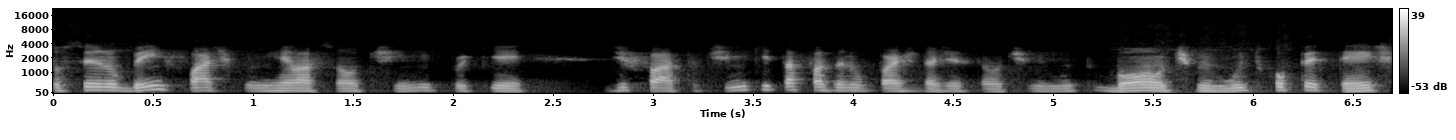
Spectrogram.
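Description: A man speaks in an unremarkable speaking voice. His intonation stays fairly even. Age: 20s. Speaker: software engineer, student association member. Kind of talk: casual interview.

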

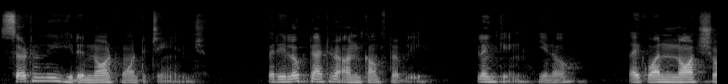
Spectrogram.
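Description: Someone reads aloud in a natural voice with ordinary pitch variation against a quiet background.

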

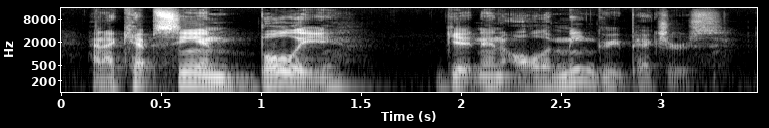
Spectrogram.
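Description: This man talks very fast. His voice sits at a medium pitch. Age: 30s. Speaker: rapper and concert promoter. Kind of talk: casual chat.

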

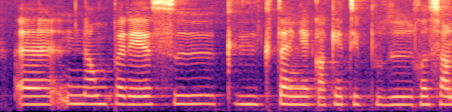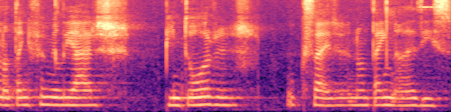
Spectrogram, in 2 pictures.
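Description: Medium-pitched female speech, monotone and flat in intonation, at a fairly slow pace over noticeable background noise. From Portugal, Covilhã (Serra da Estrela). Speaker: street art curator and architect. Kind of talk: casual interview.

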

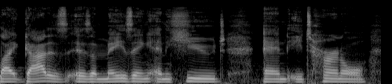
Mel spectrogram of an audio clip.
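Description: A man on a very clean recording, silent background. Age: 30s. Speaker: podcast host and worship leader. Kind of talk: solo podcast monologue. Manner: casual with frequent fillers and repetitions.

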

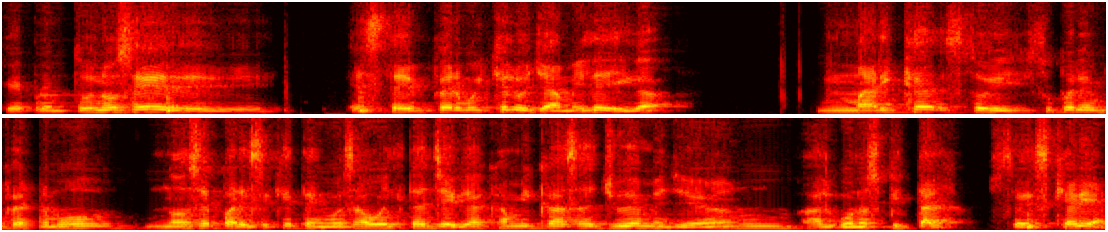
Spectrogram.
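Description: A man's fairly high-pitched voice at a fairly quick pace, monotone and flat, with very even loudness. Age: 20s. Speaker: podcast co-host. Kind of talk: casual chat.

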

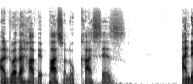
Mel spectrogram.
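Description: In a very clean recording with a silent background, a man with a Ugandan accent talks at a moderate pace. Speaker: podcast host and hip hop artist. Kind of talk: casual chat. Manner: animated, hesitant with frequent fillers.

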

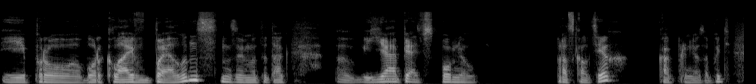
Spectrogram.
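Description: Very slow, with long, frequent pauses, a man speaks at a fairly low pitch with fairly even intonation. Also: quiet background. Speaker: podcast host. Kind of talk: casual interview. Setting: video call.

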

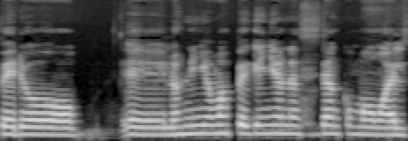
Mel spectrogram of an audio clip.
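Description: In a Chilean accent, a woman talks at medium pitch with fairly even intonation, the sound dry and close with no echo over a quiet background. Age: 40s. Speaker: art therapist. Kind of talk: interview.

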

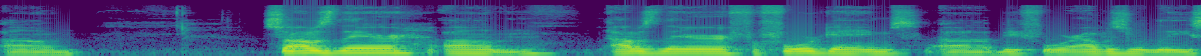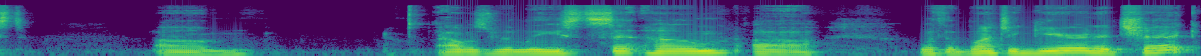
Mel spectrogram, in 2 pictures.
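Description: Speaking fairly slowly with long, frequent pauses, a man with an American accent has a medium-pitched, dark, mellow tone and fairly even intonation. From Virginia Beach, Virginia. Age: 40s. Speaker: high school baseball coach. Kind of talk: casual interview.

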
